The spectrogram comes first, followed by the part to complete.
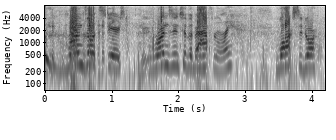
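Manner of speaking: ordinary talk, nothing marked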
